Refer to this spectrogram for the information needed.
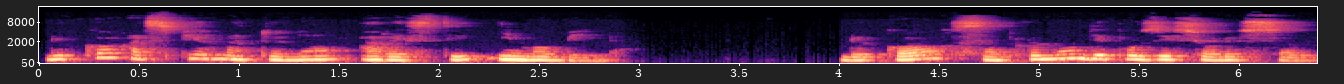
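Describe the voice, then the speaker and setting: Woman, relaxation guide, slow pace, gentle calm instruction, deeply mellow tone, guided meditation. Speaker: yoga nidra relaxation guide. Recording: roomy, reverberant sound.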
